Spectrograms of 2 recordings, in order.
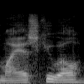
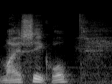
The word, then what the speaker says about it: MySQL: MySQL databases and yes it's pronounced MySQL not MySQL and we've got the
